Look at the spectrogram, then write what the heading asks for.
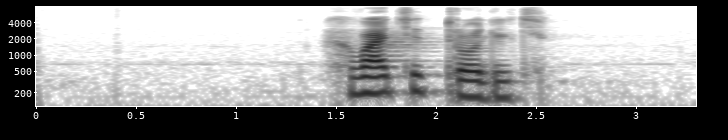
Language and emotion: Russian, angry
